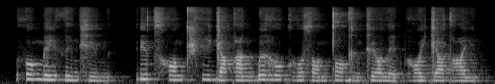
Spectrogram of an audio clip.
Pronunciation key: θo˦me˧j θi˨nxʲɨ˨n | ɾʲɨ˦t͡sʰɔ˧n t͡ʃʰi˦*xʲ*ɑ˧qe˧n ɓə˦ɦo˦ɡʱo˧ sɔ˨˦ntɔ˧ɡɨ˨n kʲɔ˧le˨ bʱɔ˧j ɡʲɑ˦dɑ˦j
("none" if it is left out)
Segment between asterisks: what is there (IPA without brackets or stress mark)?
ɡʲ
